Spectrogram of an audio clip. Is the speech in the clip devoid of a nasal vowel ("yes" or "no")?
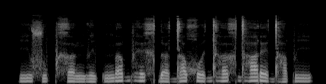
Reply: yes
